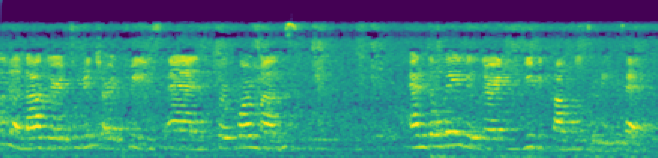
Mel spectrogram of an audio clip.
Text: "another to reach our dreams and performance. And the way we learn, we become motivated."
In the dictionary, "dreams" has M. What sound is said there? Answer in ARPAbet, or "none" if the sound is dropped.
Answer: none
